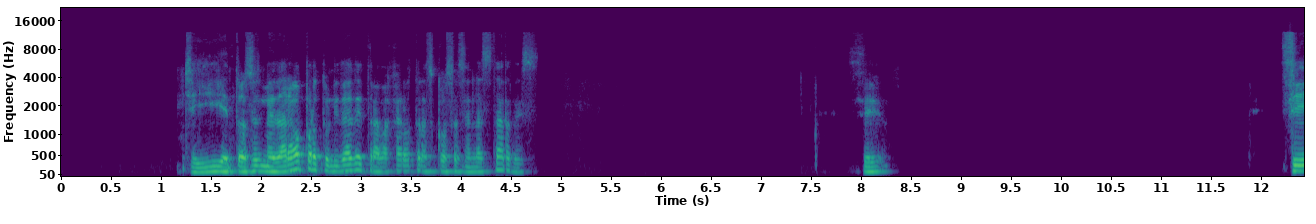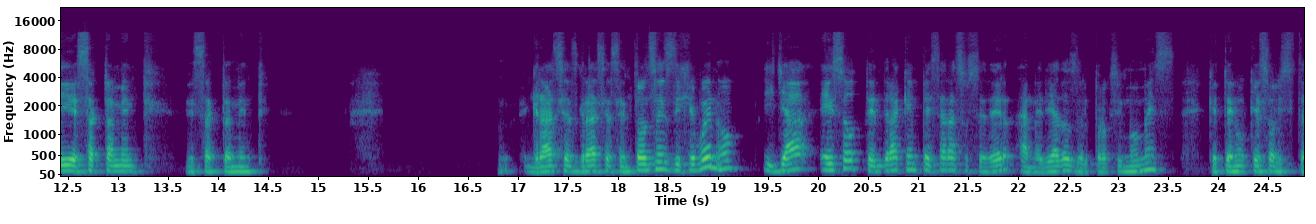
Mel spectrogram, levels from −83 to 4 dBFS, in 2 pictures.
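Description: Nothing in this speech recording points to a technical fault, and the Opus voice compression it passes through, at 24 kbps in hybrid mode with fullband bandwidth, leaves only light coding traces on the sound.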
